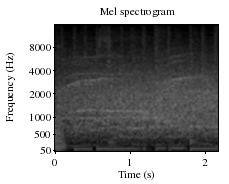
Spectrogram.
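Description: An audience applauds a member of the board of the Salsa Museum in a dense, steady wash of clapping that lasts the whole moment, with a low pulsing hum of background music running underneath.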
